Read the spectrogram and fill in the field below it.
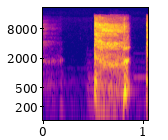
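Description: A single harsh cough with a throaty ending, then the start of another, in a young woman with a cold.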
